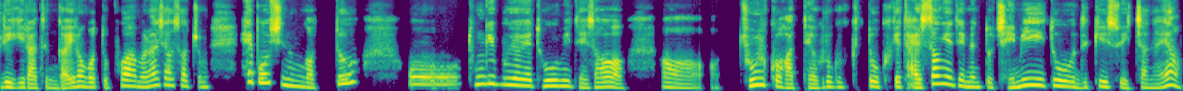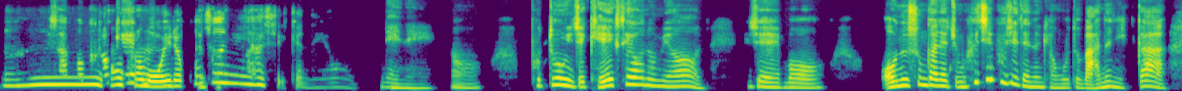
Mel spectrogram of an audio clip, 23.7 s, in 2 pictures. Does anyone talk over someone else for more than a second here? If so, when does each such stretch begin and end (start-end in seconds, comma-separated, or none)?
12.3-14.3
